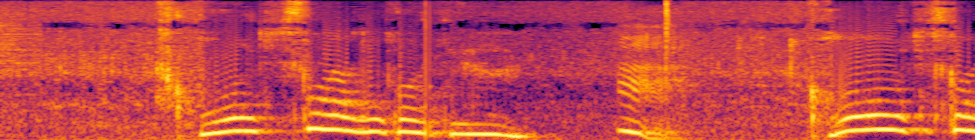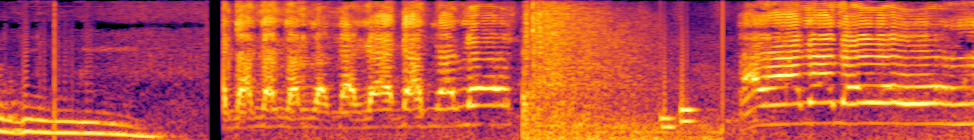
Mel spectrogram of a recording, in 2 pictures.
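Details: A domestic cat with a deeper-than-usual voice gives deep, drawn-out meows that rise and fall, followed by higher, more sustained cries.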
